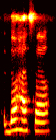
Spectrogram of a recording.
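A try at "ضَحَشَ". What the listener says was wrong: Salah. Shinnya gede. Dohasya. Dohasya. Dohasya.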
